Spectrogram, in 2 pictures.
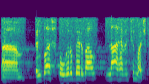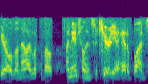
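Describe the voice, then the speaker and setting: A man speaks with an American accent, his pitch swinging very widely. Background noise is noticeable. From US South. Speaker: caller. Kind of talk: encouragement call. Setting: phone call. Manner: animated.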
